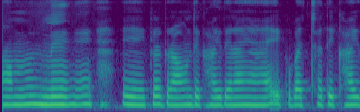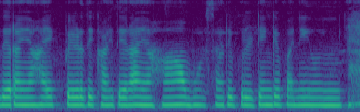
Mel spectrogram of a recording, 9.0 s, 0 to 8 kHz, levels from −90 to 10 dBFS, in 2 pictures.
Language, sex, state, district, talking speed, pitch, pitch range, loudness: Hindi, female, Chhattisgarh, Balrampur, 195 wpm, 205 Hz, 205-210 Hz, -27 LUFS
